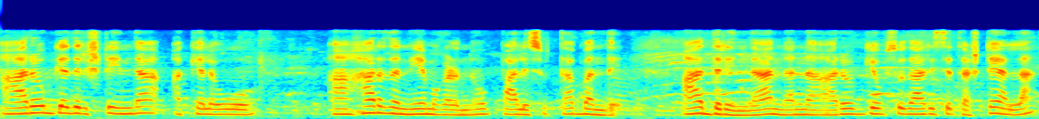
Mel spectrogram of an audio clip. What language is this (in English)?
Kannada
